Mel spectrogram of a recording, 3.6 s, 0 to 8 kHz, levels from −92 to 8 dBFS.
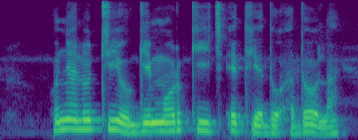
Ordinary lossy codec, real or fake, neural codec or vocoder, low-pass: none; fake; codec, 16 kHz, 6 kbps, DAC; none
